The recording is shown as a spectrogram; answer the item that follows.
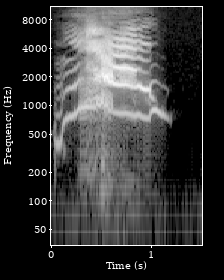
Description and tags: Angry Cat Meow
Pitch bent human voice. Supposed to be the sound a cat makes when being trampled.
